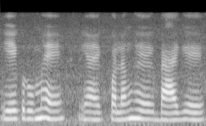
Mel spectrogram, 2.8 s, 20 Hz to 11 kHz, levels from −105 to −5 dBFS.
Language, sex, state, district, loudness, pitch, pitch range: Hindi, female, Himachal Pradesh, Shimla, -15 LUFS, 200 Hz, 195-215 Hz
